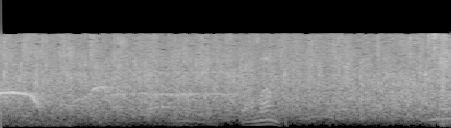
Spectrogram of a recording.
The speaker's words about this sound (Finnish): Ja annetaanpa oikein isot aplodit.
